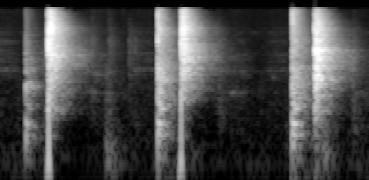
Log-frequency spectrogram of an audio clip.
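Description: Sharp cracking strikes of fighting sticks in stickboxing practice, three pairs of loud snapping hits, each double crack close together, separated by brief pauses.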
